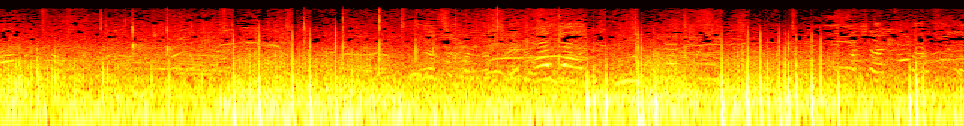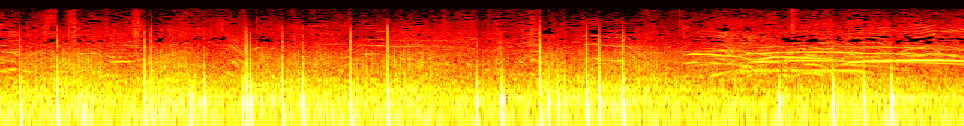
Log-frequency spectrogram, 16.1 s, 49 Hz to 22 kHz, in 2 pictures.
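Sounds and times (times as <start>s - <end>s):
fireworks bangs and crackles: 0.0s - 16.0s.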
